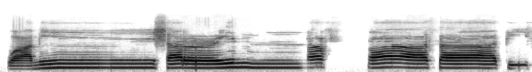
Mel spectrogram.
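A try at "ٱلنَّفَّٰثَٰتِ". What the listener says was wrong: Ya, masih fa sama lamnya. Naf fa, coba ikuti. Naf fa lagi Naf fa Naf, nah itu panjangin. Naf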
